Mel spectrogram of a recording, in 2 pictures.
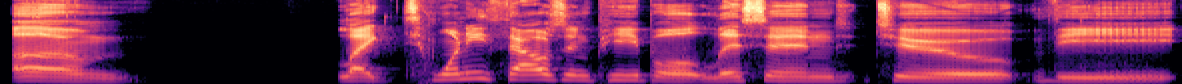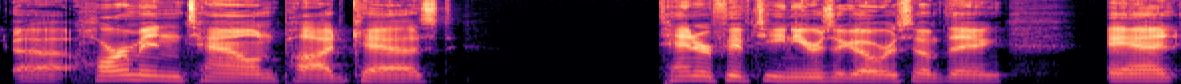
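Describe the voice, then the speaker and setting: A man giving casual, off-the-cuff livestream commentary in a halting, explanatory way, with some swearing. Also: fairly high pitch, bright, forceful tone, no echo, studio quality. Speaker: live streamer reacting to a video.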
